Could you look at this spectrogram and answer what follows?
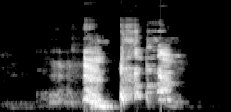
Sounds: Throat clearing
